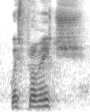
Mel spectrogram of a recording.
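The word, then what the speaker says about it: West Bromwich: and it's can you say it properly please whis bromich you'll be on Comedy stores if you're not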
